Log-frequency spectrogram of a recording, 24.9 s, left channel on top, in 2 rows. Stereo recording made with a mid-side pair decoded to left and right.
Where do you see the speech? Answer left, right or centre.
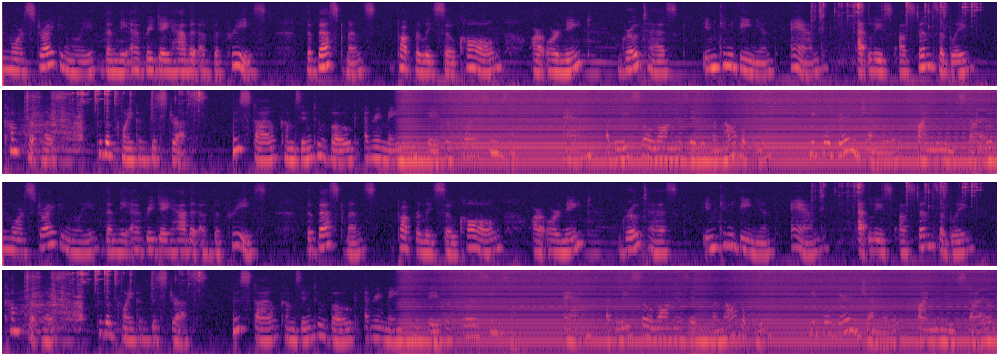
left.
